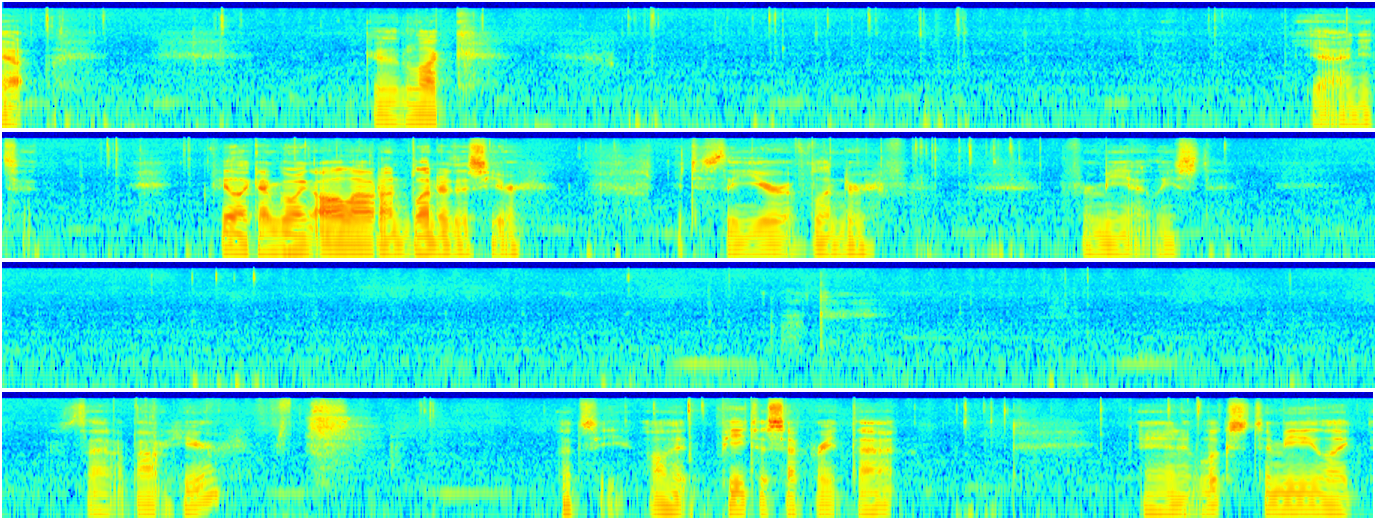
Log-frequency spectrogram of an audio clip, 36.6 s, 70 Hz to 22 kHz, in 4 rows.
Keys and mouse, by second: 0.4 space, 2.8 click, 4.3 shift+d, 5.0 s, 6.3 shift+space, 7.6 click, 8.1 middle click, 8.9 space, 9.9 middle click, 10.4 space, 11.1 s, 11.9 middle click, 12.3 v, 14.2 middle click, 15.8 ctrl+space, 16.1 middle click, 16.6 click, 17.3 b, 23.9 click, 25.3 space, 32.2 p, 32.6 middle click, 33.9 ctrl+space, 34.4 click, 34.8 middle click, 35.3 shift+d.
